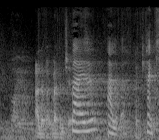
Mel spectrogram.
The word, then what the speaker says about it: Alaba: Did I pronounce that correctly? Alaba, Madam Chair.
